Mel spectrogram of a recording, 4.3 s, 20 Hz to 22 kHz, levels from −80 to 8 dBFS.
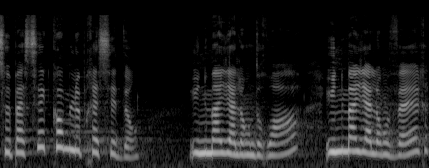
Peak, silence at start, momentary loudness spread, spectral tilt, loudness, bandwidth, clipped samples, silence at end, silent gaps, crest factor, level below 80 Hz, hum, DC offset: -12 dBFS; 0 s; 13 LU; -2.5 dB/octave; -27 LUFS; 16 kHz; under 0.1%; 0 s; none; 16 dB; -68 dBFS; none; under 0.1%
